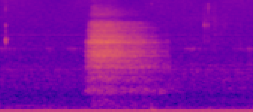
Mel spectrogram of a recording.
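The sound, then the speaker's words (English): A single deep, airy breath rushes for about a second during a guided breathing exercise, then fades, leaving a steady low hum in the background. “Breathing in, holding, and exhale.”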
